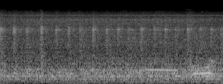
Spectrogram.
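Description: Aster S2 live-steam model train running past on garden track, with a rapid, even beat of about six a second as the engine draws its passenger cars along.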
